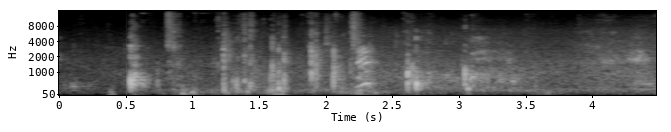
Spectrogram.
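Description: A dog barking and yipping on arrival at a home, a quick run of short close barks and whimpers, mixed with people talking nearby.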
